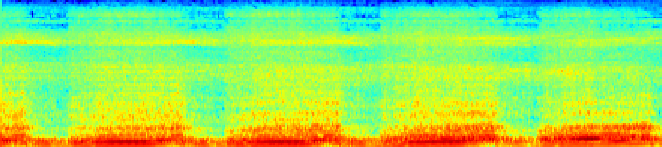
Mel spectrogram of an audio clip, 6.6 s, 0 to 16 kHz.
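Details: Scion FR-S with a 1JZ-GTE VVTi swap on first start: the revs rise and fall steadily about every 1.5 seconds at idle. The bad idle control valve is stuck open, so the idle cannot be controlled.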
